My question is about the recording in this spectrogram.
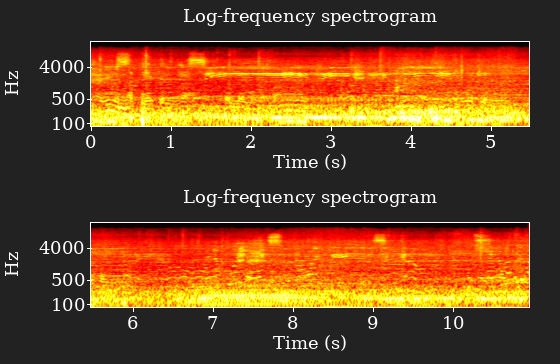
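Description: Background voices and music over a steady low hum.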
